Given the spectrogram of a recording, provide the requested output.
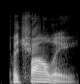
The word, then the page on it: patchouli: American English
